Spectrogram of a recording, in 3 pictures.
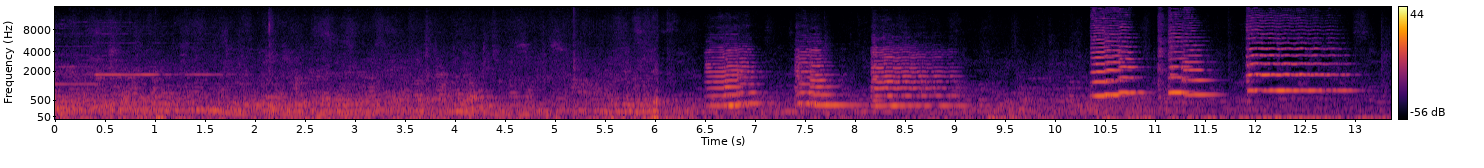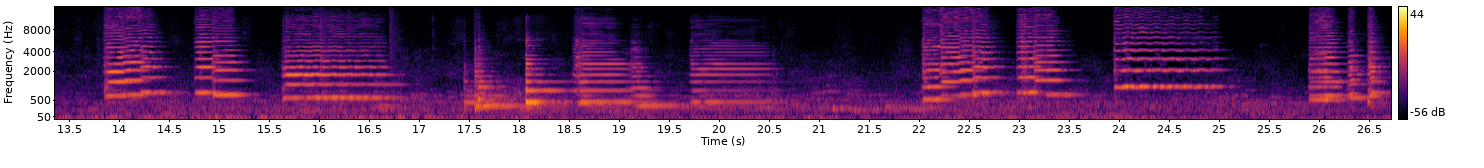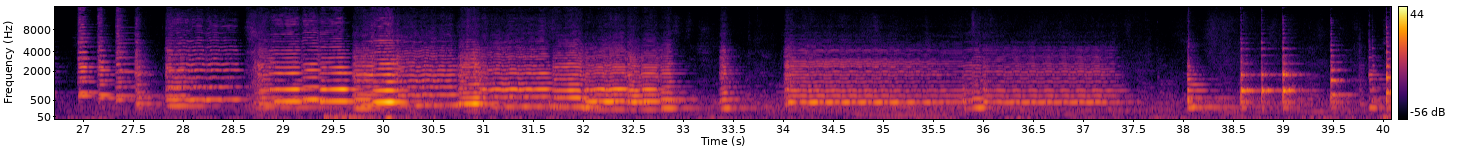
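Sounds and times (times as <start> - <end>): solo violin: 6.5 - 9.2, 10.3 - 13.1, 13.8 - 20.7, 22.0 - 25.2, 25.9 - 40.0.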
